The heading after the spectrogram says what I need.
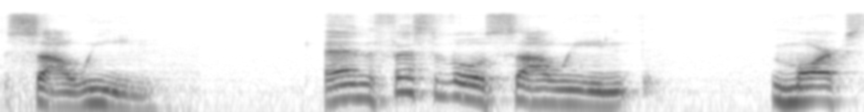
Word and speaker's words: Samhain: Sam it was spelled Samhain but it's actually pronounced sowwy and the festival sowwy marks the end of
